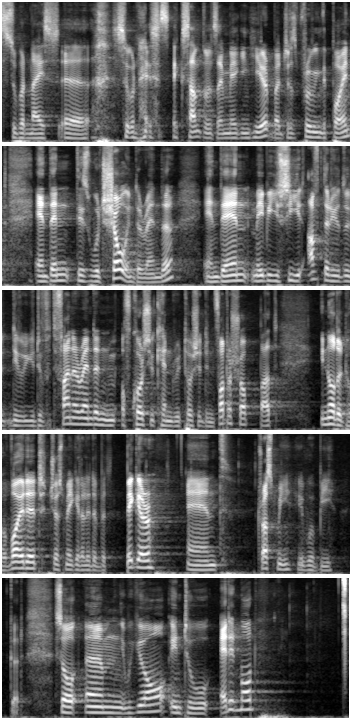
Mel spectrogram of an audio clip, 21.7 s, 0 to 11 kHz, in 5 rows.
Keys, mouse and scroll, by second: 9.1 middle click, 9.7-12.2 scroll down 1, 13.2 KP_1, 14.0 scroll up 1, 14.7 scroll up 2, 14.8 shift+middle click, 15.3 Tab, 15.3-15.6 scroll up 1, 15.6 scroll down 1, 16.0 shift+middle click, 16.7 a, 17.5 scroll down 1, 17.7 shift+middle click, 18.7 Tab, 20.1 Tab, 20.6 scroll up 1, 21.0 shift+middle click.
